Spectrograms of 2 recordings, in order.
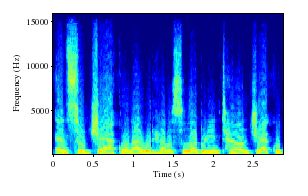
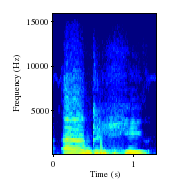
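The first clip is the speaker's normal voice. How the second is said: ordinary talk, nothing marked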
